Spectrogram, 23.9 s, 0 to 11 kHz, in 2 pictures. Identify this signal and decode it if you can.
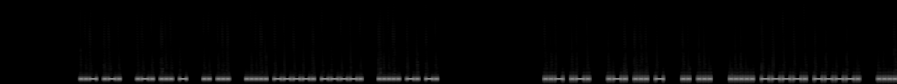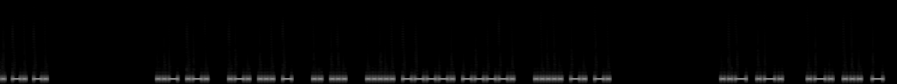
Morse code, heard as a keyed tone, about 30 wpm, 700 Hz. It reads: UR RST IS 599 5NN UR RST IS 599 5NN UR RST IS 599 5NN UR RST
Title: Speed-Racing Common QSO Phrases - 25wpm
